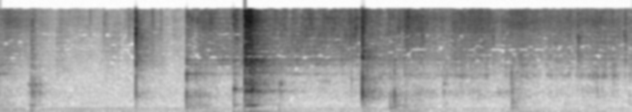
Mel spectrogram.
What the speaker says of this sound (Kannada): ಸ್ವಲ್ಪ ಎಣ್ಣೆ ಹಾಕ್ತಾ ಇದೀನಿ ಹುರಿಲಿಕ್ಕೆ ಅಷ್ಟೇನೆ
